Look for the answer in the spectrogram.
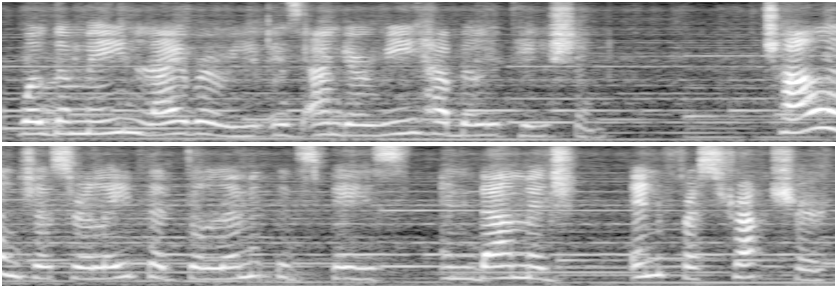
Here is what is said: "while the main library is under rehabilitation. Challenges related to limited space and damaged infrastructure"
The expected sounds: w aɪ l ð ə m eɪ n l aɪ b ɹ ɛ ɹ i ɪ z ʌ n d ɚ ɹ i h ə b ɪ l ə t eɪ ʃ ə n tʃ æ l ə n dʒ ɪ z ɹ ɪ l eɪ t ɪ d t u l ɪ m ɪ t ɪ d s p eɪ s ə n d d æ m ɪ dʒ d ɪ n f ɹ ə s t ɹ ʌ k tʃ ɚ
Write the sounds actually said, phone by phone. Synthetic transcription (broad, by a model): w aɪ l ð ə m eɪ n l aɪ b ɹ ɛ ɹ i ɪ z ʌ n d ɚ ɹ i h ə b ɪ l ə t eɪ ʃ ə n tʃ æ l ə n dʒ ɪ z ɹ ɪ l eɪ t ɪ d t u l ɪ m ɪ t ɪ d s p eɪ s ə n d d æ m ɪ dʒ ɪ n f ɹ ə s t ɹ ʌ k tʃ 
